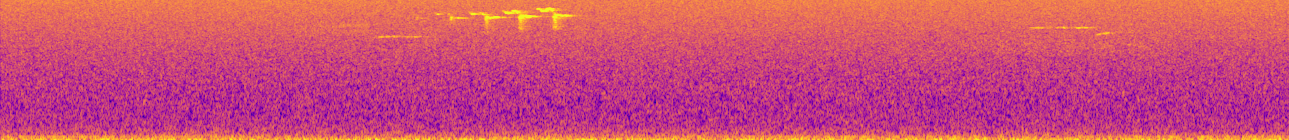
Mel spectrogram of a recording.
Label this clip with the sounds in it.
Black-throated Green Warbler, Blackburnian Warbler, Ovenbird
